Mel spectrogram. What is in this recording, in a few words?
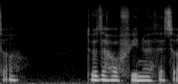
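"hoffi" Welsh, spoken word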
